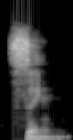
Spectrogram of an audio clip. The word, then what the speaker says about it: sing: 그래서 sing 이렇게 발음을 했고요.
